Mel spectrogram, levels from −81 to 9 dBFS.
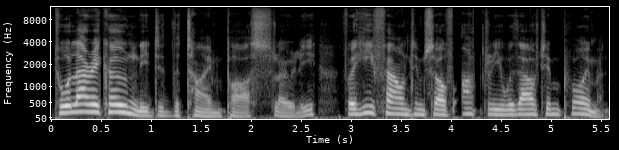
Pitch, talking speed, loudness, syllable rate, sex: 145 Hz, 160 wpm, -18 LUFS, 4.8 syllables/s, male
